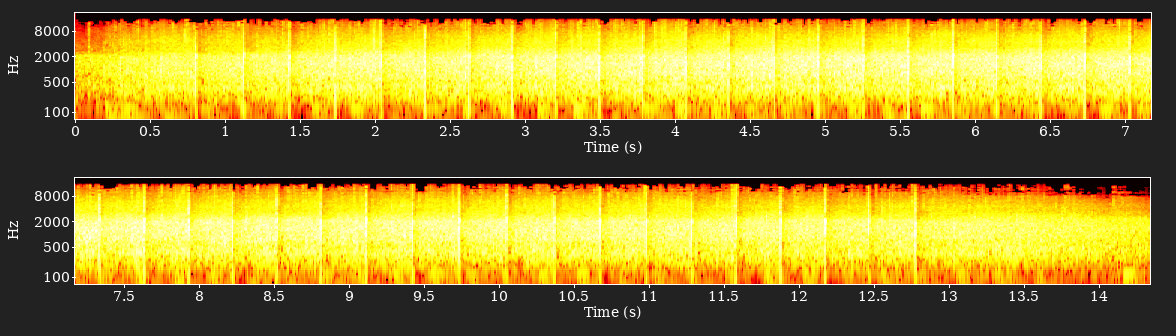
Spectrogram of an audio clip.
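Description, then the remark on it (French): Sustained audience applause for a vice-president asked to stand, a dense steady wash of many hands clapping that holds at an even loudness for about fourteen seconds before tapering slightly at the end. No voices are heard. “Je vous prie, monsieur le vice-président, de bien vouloir vous lever et d'accepter nos applaudissements.”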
